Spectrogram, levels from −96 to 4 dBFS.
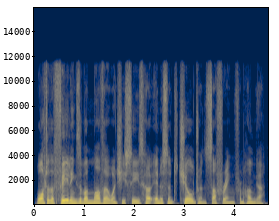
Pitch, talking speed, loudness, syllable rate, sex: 135 Hz, 205 wpm, -19 LUFS, 5.5 syllables/s, male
